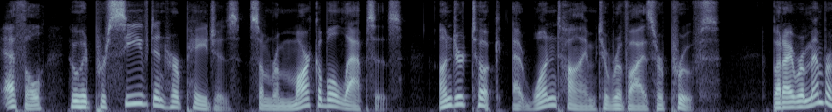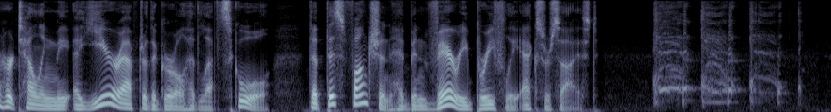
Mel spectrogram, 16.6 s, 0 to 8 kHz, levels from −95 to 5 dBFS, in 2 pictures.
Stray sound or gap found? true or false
true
